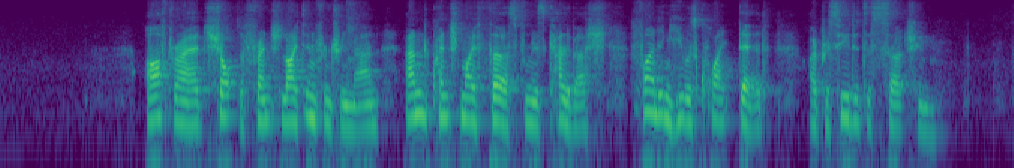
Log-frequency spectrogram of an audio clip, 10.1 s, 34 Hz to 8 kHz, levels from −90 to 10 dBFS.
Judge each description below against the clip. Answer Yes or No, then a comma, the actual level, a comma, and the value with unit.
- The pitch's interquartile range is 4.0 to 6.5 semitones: No, average, 3.6 semitones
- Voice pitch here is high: No, medium, 160 Hz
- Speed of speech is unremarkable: Yes, average, 160 wpm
